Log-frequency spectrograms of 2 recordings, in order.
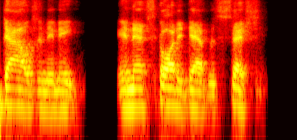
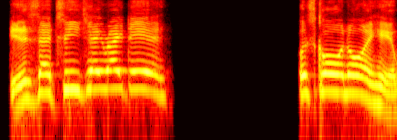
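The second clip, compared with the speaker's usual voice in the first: sudden high shout of disbelief; a real jolt, calling out at a comment on screen; startled; 8 semitones higher than usual. Real, not acted. Reading chat, streamer yells in sudden alarm.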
